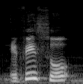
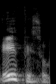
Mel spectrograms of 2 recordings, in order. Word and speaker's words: Éfeso: Y dice: Efeso era la capital, o Éfeso mejor dicho, bien pronunciado, Éfeso era la capital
